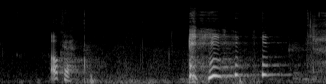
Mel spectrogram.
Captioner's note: laughs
